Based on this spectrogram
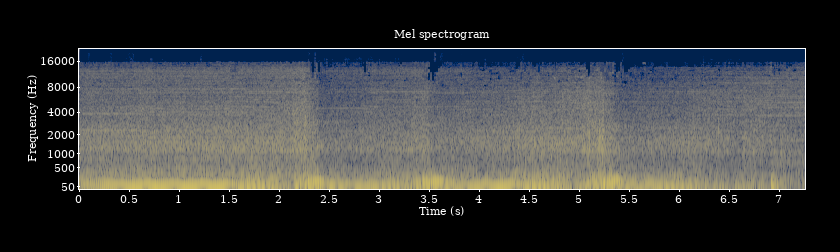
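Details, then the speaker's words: Built K24 turbo EP3 Honda Civic on Hondata KPro: it idles briefly, then the rumble sags and bogs whenever throttle is applied and it drops toward stalling. It won't rev and the cause is not yet found. "weird it would it would idle good like this for a second and then it would it would cut out and die I'm trying to give it gas though and it wants to cut out and die can't give it any throttle"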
